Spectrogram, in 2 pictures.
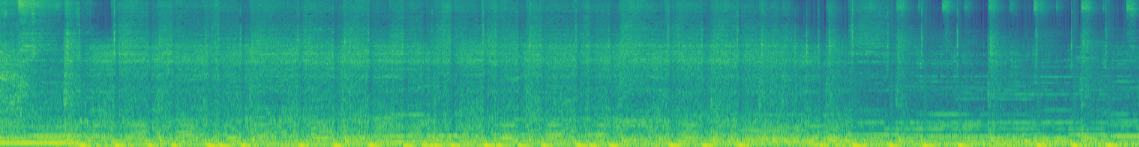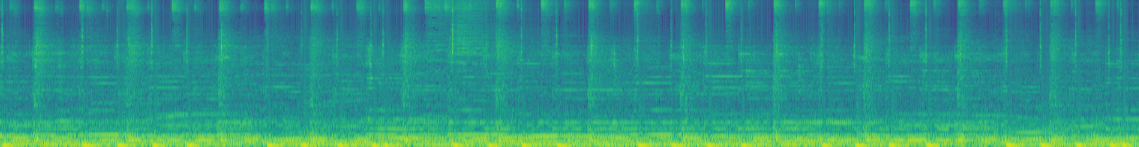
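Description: Rock band playing live through a concert PA: heavy electric guitar and a drum kit keeping a steady, driving beat. The treble thins out about eleven seconds in, and the guitar and drums carry on.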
